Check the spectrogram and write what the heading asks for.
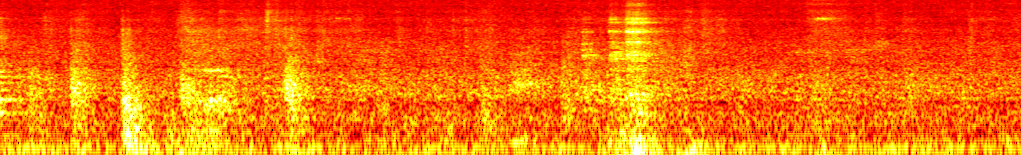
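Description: Steady low room rumble with a few soft knocks and low thumps, the loudest about six seconds in.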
